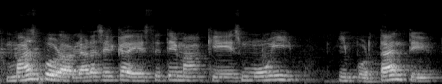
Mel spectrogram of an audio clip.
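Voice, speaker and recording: A man giving an earnest Bible teaching sermon, repeating his phrases and often ending with tag questions. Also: sits high. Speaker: Messianic preacher. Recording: roomy, dull lo-fi sound.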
